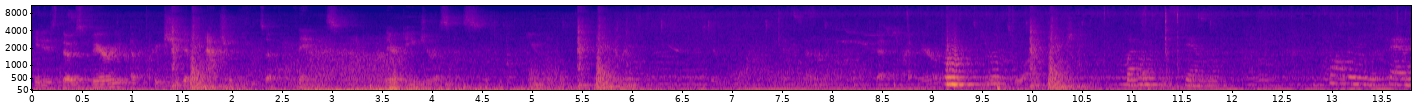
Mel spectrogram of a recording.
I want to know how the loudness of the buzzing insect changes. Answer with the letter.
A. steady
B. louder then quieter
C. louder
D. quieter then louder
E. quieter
B.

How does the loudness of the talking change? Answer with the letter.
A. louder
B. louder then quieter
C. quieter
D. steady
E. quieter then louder
E.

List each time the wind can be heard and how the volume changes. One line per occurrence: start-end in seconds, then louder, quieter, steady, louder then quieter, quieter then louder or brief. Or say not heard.
0.0-8.4 louder then quieter.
